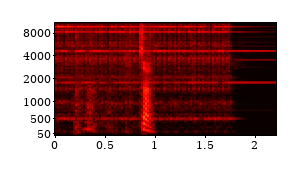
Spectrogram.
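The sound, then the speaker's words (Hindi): A telephone rings with a steady, bright electronic tone and a brief chirp partway through, fairly faint and with no talking over it. “बापू जी का phone, अभी क्या जवाब दूं मैं उनको?”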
